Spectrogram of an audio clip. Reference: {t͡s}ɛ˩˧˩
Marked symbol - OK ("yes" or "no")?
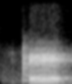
no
